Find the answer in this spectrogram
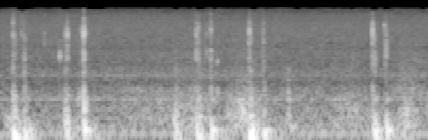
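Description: Computer keyboard being typed on: a few quiet, irregularly spaced keystrokes.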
